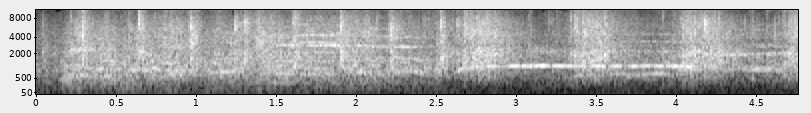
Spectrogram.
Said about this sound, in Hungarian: Az Operettszínház közönsége pedig állva tapsolt a 60 éves színésznőnek.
